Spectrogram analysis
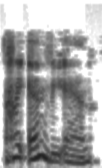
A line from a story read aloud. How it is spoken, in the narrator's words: said Leslie suddenly and fiercely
